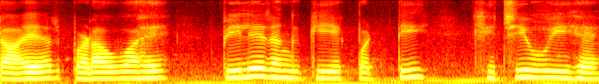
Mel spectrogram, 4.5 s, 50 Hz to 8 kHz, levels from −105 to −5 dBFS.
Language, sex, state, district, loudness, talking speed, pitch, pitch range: Hindi, female, Chhattisgarh, Raipur, -15 LUFS, 160 wpm, 195 Hz, 180-210 Hz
